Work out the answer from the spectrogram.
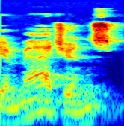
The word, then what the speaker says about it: imagine: He imagines traveling in space. Let's take a closer look at the pronunciation. Pronunciation. Imagine. Imm strong sound. Imagine I imagine. Imagine. Imagine. Stress on the second syllable.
